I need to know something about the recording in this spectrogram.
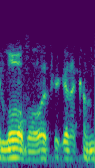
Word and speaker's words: Louisville: you got to say Louisville if you're going to come down here you don't say Louisville or anything strange like that you got to say it like the locals do Louisville and uh and there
